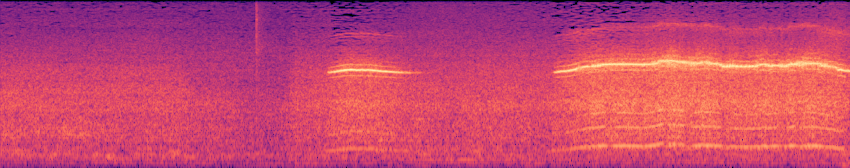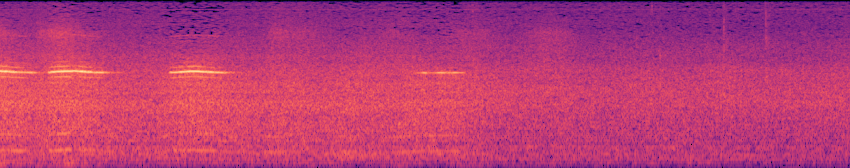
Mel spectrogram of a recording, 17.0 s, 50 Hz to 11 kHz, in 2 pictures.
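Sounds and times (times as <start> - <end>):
high wind whistle through gap: 3.0 - 4.4, 5.5 - 11.8, 12.4 - 13.5.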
